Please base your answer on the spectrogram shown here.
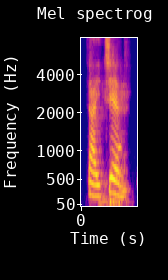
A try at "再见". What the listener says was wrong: Oh, cuma nadanya ya, 再见。 再见, nada 4-4.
